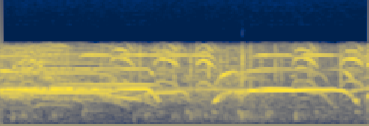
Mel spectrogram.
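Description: An outdoor crowd at a May Day demonstration in San Francisco cheers and whoops over a short stretch of clapping. The rising and falling shouts are lively and sound thin, as if heard through a narrow-band recording.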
